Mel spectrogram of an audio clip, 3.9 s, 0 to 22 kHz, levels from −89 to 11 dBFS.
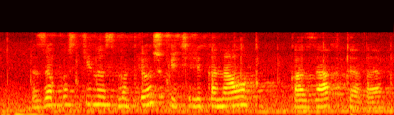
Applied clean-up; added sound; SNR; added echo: none; Livestock, farm animals, working animals; 10 dB; reverberation time 1.2 s.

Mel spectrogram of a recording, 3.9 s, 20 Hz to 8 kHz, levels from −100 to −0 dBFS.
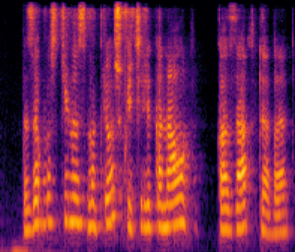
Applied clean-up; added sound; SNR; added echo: neural mask model DeepFilterNet 3.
